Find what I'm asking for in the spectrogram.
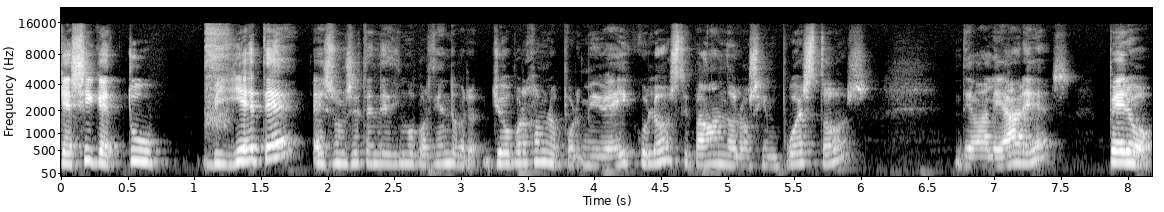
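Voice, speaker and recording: An unremarkable speaking voice from a woman at medium pitch, with ordinary pitch variation and a fairly slow pace. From Mallorca, Spain. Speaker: primary school teacher. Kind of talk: casual chat. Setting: recording at home.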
